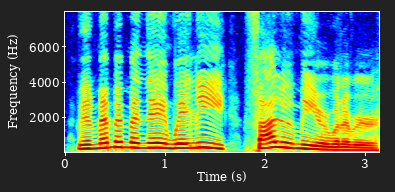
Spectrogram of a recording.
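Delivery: put-on exaggerated Chinese accent. Acting out for others what a woman said, in a very stereotypical Chinese accent. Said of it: "she had the most stereotypical fucking chinese accent".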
